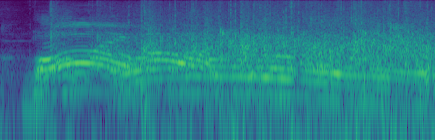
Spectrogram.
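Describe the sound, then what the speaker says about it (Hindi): A crowd applauds steadily and loudly while a voice rises over the clapping, drawn out and musical, as the applause carries on to the end. "आपकी बहुत सी तालियों में सदफ राजपूत।"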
